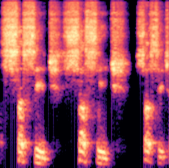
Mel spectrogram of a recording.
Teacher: Esse U não é pronunciado, mas ele faz a combinação com o A, dando um som quase que de O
